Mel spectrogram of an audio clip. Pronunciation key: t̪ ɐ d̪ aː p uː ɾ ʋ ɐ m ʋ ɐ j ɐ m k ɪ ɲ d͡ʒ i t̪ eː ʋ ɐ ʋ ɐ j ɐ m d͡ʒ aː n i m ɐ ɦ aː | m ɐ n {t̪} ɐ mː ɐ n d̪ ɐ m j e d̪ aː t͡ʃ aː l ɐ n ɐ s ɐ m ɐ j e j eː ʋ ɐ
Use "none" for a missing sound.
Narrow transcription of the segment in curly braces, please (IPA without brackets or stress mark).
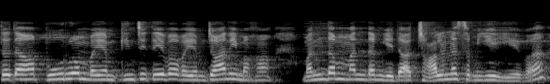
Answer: d̪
